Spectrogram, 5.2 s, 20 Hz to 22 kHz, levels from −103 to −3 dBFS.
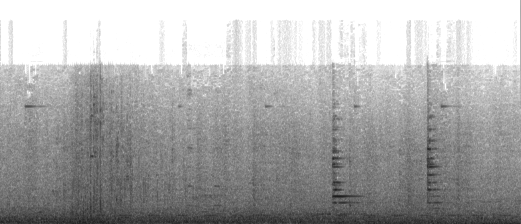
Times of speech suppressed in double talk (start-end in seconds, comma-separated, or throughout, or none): none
